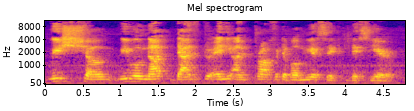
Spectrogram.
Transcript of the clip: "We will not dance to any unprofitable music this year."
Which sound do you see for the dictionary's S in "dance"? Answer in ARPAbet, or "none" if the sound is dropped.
none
